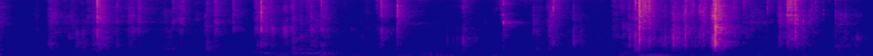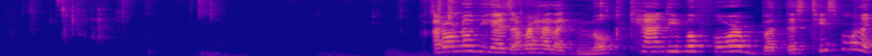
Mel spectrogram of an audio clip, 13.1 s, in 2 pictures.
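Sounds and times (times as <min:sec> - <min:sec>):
person chewing candy: 0:00.0 - 0:08.2.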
